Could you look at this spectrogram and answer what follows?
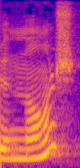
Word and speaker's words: mange: prononciation ok donc je mange je mange je mange tous les fois qui j'ai un e à la fin qui n'a pas d'accent je ne prononce pas je ne le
